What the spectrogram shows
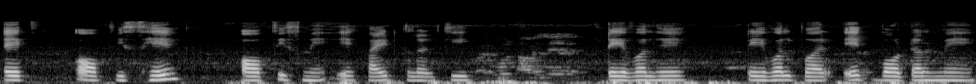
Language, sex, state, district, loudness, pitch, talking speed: Hindi, female, Madhya Pradesh, Dhar, -19 LUFS, 185 Hz, 100 wpm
